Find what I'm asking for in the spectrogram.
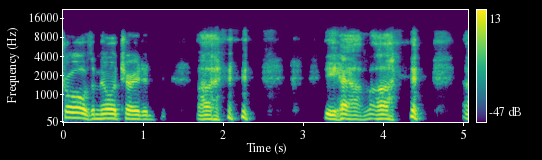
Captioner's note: laughs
